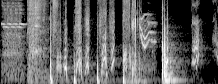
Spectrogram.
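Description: A desk lamp hops and thumps on wooden letters.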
